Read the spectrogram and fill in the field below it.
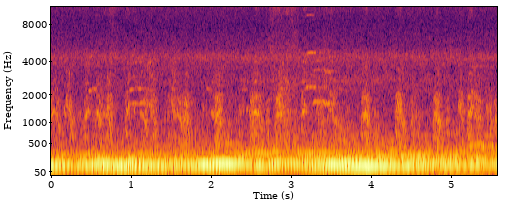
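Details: Chukar partridges on a breeding farm, a busy chorus of short, harsh clucking notes repeated rapidly and overlapping, over a steady low mechanical hum.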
